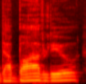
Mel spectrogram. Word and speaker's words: добавлю: Добавлю, but stress is on the stem.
